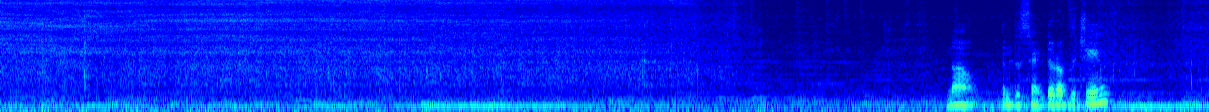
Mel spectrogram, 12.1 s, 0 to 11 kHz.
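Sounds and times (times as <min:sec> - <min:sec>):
aerosol spray hiss: 0:00.0 - 0:07.7, 0:11.1 - 0:12.0.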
